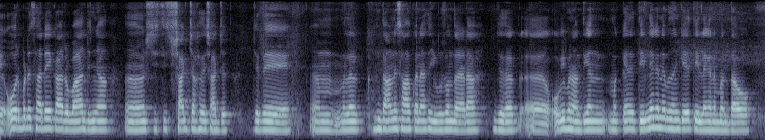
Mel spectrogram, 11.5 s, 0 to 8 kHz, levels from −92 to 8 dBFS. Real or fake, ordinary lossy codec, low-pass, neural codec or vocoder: real; none; none; none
